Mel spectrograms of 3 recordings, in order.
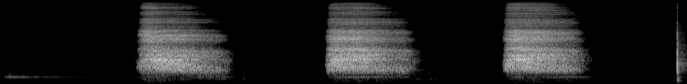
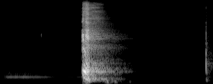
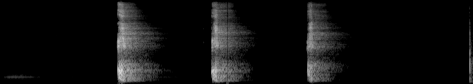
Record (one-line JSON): {"exhalation_length": "6.9 s", "exhalation_amplitude": 24762, "exhalation_signal_mean_std_ratio": 0.47, "cough_length": "2.1 s", "cough_amplitude": 32768, "cough_signal_mean_std_ratio": 0.21, "three_cough_length": "4.7 s", "three_cough_amplitude": 32768, "three_cough_signal_mean_std_ratio": 0.22, "survey_phase": "beta (2021-08-13 to 2022-03-07)", "age": "45-64", "gender": "Female", "wearing_mask": "No", "symptom_none": true, "smoker_status": "Never smoked", "respiratory_condition_asthma": false, "respiratory_condition_other": false, "recruitment_source": "Test and Trace", "submission_delay": "1 day", "covid_test_result": "Negative", "covid_test_method": "ePCR"}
